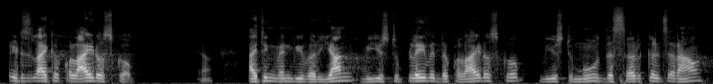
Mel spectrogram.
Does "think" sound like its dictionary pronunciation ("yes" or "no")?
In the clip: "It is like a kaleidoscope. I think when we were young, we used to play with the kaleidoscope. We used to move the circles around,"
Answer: no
